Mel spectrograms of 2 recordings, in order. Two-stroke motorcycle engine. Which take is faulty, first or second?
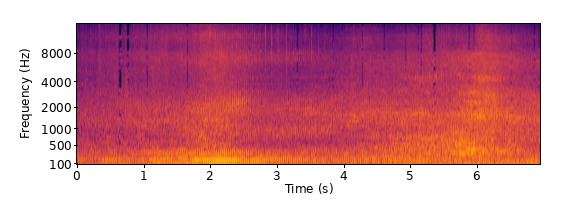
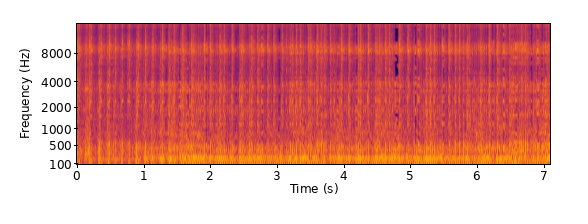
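second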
